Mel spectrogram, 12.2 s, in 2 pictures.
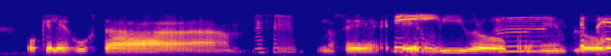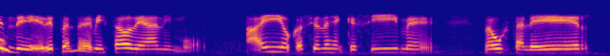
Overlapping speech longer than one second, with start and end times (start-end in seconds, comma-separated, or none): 4.9-6.2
